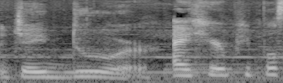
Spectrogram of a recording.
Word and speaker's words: Jaydür: make the ooh sound so it's Jade or I hear people say Tjader it's not Tjader it's Jade or or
